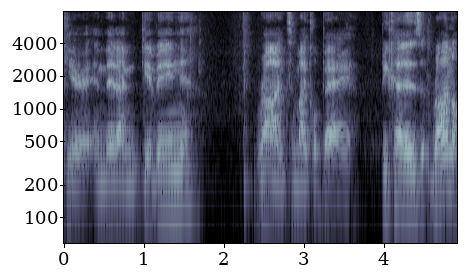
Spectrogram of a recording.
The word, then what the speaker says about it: Ran: Ron is, I think, more appropriate.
